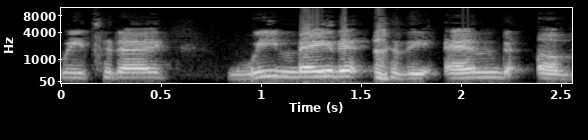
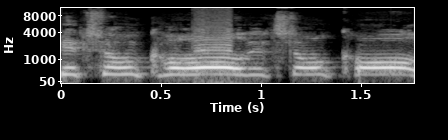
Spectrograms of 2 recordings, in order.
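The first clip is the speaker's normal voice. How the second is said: mock very high, very slow sobbing whine; 10 semitones higher, 5 dB louder than usual. Retelling how he cried while shoveling cold snow: imitating someone crying. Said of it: "he's like crying".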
